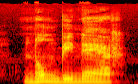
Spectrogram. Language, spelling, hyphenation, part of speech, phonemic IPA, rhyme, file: Dutch, non-binair, non-bi‧nair, adjective, /ˌnɔm.biˈnɛːr/, -ɛːr, Nl-non-binair.ogg
- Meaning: non-binary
